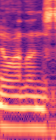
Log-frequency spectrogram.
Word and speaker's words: New Orleans: Um, but I was taught by a buddy of mine in the Air Force from New Orleans. That's how you say it. New Orleans. New Norans. New Orleans. New Norans or Norlands or however it is you want to. There's variations on it.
